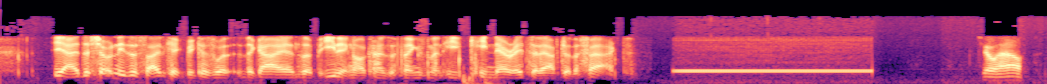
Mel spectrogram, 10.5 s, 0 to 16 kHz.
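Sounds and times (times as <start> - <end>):
speech: 0.6 - 6.4, 9.8 - 10.3
telephone dial tone while placing a phone call: 6.7 - 8.8.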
